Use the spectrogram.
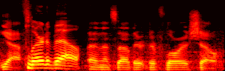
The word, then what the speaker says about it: Fleur de Ville: Yeah, my French is not that great, but yeah, Fleur de Ville, yeah. Fleur de Ville.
